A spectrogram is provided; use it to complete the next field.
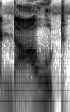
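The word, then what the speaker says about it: doubt: silent होता है जैसे डी ओ यू बी यहां देखो फ्रेंड्स बी साइलेंट हो गया डाउट ठीक है जैसे डाउट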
